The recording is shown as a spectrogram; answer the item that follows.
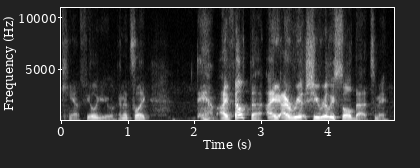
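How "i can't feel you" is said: whispered, much quieter than surrounding speech. Recapping a TV episode, quoting a character's line: whispering. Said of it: "she kind of whispers like".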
